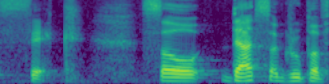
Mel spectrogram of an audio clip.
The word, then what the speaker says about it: Sikh: s i k h sick that's the pronunciation so I'm speaking to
